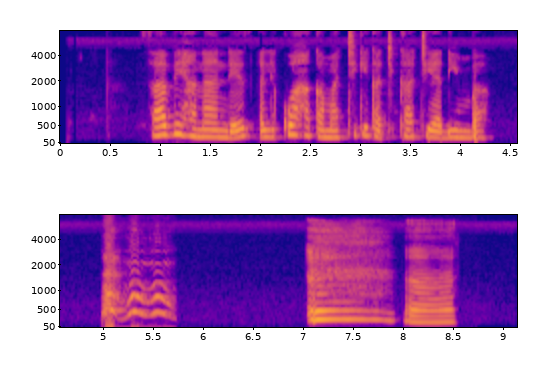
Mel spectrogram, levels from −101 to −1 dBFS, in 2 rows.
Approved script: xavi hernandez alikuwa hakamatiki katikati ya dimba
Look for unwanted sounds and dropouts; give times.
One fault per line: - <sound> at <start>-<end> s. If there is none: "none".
- bark at 5.0-5.8 s
- laugh at 7.0-8.6 s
